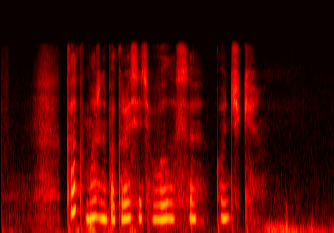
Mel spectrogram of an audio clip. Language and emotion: Russian, neutral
